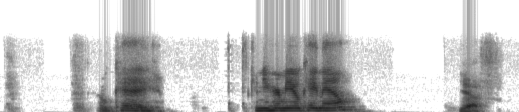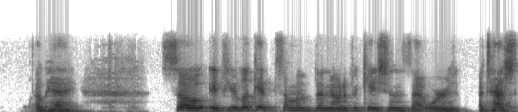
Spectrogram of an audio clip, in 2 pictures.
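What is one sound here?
An adult speaks calmly over an online call.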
